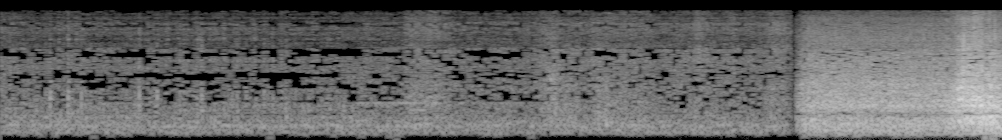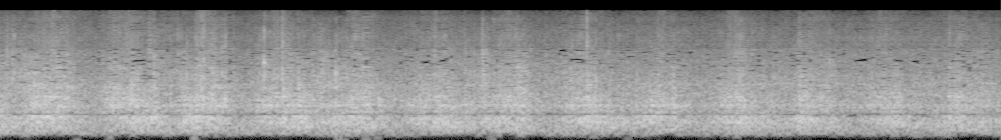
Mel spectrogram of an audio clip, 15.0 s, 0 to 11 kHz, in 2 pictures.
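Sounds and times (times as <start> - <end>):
balls rolling on tracks: 6.0 - 15.0.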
